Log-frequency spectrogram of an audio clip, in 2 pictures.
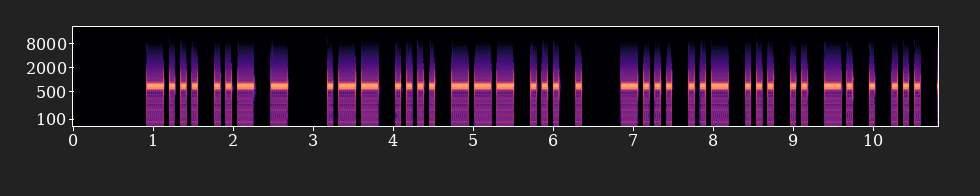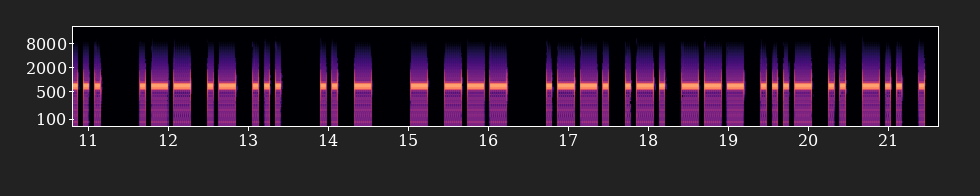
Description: Morse code, heard as a keyed tone, about 17 wpm, 700 Hz. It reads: BUT WHOSE BUSINESS WAS IT TO PROVIDE
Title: Sentences from Top 1500 Words 17wpm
